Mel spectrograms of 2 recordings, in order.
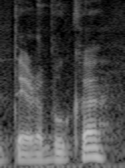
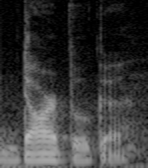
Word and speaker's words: darbuka: Now, the last element I want to add is the derabuka. Or darbuka, I think is how you say it.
